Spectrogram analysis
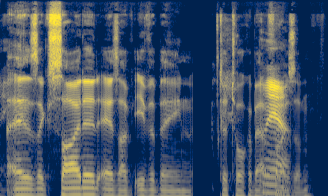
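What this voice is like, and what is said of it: Deadpan, sarcastic-sounding delivery. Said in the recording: “I hope you weren't being sarcastic”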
